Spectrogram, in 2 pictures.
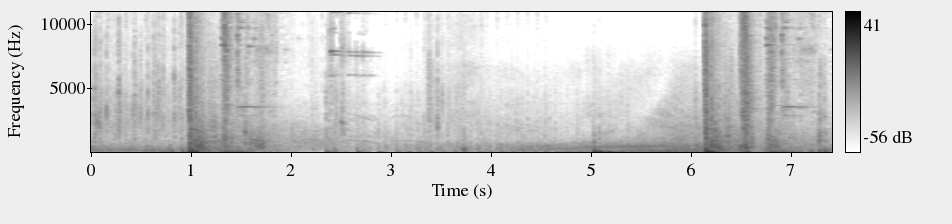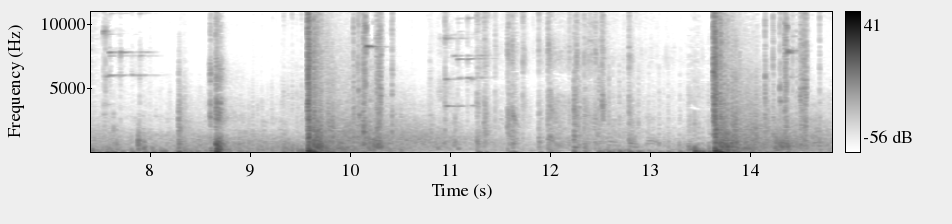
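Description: A rifle fires loud, sharp shots that echo.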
